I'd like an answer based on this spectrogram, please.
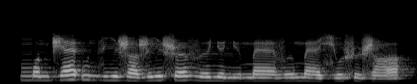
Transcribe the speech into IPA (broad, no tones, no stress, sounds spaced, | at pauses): m ɔ n d͡ʒ æ ʔ u n z iː ʐ ɑ ʐ iː ʂ œ v ø lʲ œ lʲ ø m æː v ɵ m æː ʑ u ʂ y ʐ ɑ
